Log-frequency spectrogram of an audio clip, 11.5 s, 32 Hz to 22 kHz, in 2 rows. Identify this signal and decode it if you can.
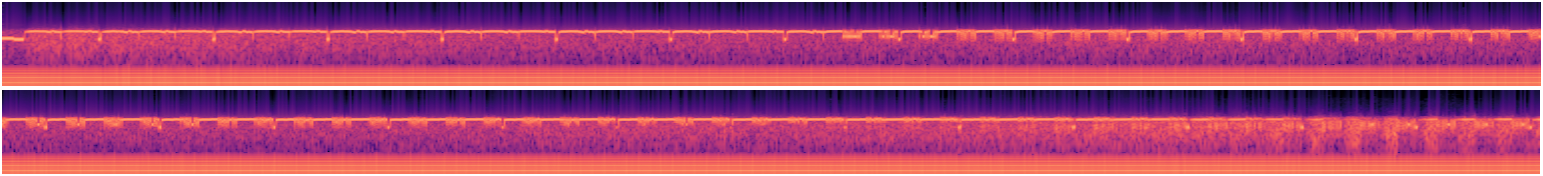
SSTV (slow-scan television), Scottie 1.
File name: sstv / S1-VK2EX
